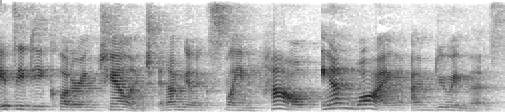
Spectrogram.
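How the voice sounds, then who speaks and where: A woman speaks at a fairly slow pace in a room with audible echo and noticeable background noise. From Minnesota, US. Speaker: lifestyle vlogger. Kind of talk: casual chat. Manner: chatty, talkative.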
